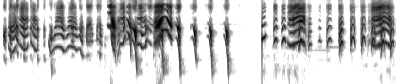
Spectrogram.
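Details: Rose-ringed parakeet talking in a sweet voice: bursts of squeaky, wavering, speech-like notes with rich overtones, a brief silence midway, then more chattering phrases.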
